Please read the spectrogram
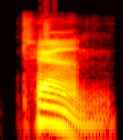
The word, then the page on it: ten: American English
